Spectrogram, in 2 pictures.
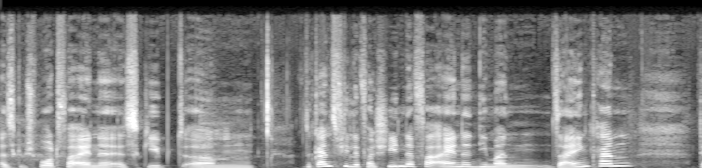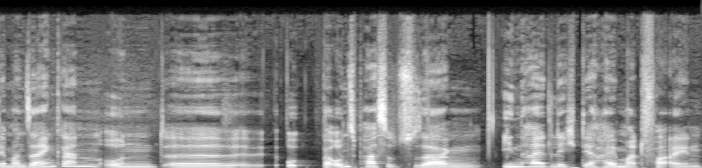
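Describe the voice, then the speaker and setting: Her pitch varies in an ordinary way as a woman talks at a moderate speed. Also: fairly high pitch for a woman. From Brandenburg, Uckermark (Prenzlau, Templin). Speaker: regional association founder. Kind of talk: interview. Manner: halting.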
